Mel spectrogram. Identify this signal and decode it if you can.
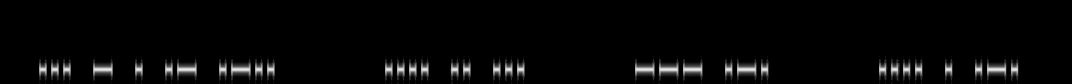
Morse code, heard as a keyed tone, about 20 wpm, 700 Hz. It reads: STEAL HIS OR HER
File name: CW / jodorowsky / 82 commandments 20-15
